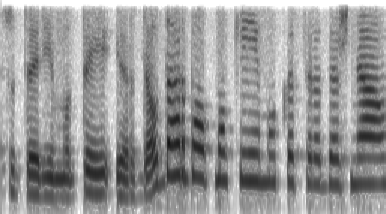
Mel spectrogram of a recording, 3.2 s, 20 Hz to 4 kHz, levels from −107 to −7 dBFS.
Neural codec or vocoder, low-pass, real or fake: none; 3.6 kHz; real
